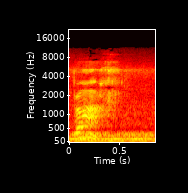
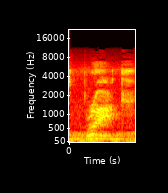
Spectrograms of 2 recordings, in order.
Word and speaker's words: Braque: Actually, my favorite cubist was Georges Braque. Yeah, that's how you pronounce it. Maybe it's Brock, There's no C-H-E there, I guess.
